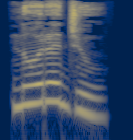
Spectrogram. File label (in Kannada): "ನೊರಜು", Kannada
